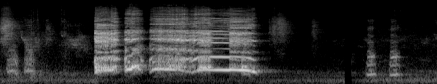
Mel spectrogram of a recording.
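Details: Rooster, a Lohmann Brown, crowing: one loud harmonic cock-a-doodle-doo of about one and a half seconds, opening with two short notes and ending in a long held note, followed by a few faint clucks.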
